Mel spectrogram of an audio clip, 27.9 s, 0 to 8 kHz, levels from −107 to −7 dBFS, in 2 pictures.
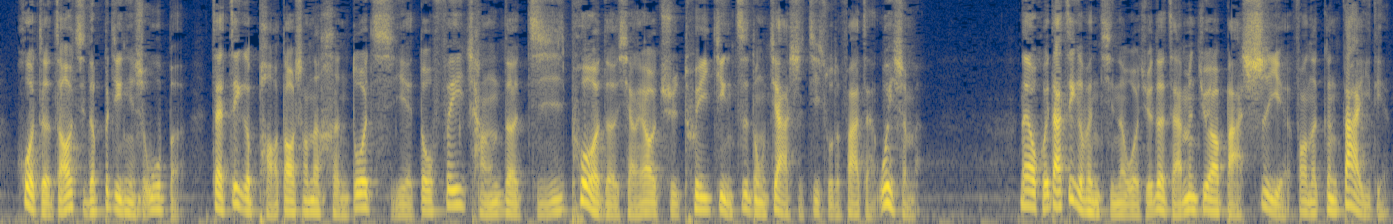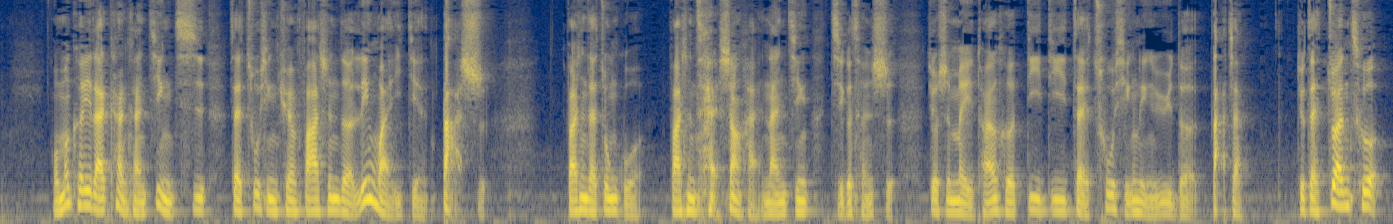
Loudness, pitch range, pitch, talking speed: -19 LUFS, 90-120 Hz, 105 Hz, 280 characters per minute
